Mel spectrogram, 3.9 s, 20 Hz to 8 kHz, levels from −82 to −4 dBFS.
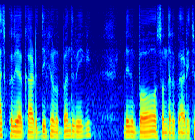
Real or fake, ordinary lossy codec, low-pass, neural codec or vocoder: fake; none; 7.2 kHz; codec, 16 kHz, 0.7 kbps, FocalCodec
